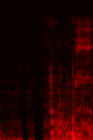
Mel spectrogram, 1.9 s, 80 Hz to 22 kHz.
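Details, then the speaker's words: Infant with congenital laryngomalacia: brief high-pitched, slightly musical inspiratory stridor, typical of the condition, which begins in early weeks of life, peaks around 6 months and worsens with agitation, crying or feeding. "Nah, pada saat inspirasi bisa di dengar ada eee high pitch high pitch stridor ya, jadi ada slightly musical karakteristik pada stridor di laringomalasia. Jadi hih, gitu ya. Pada saat inspirasi ada suara eee stridor high pitch."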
